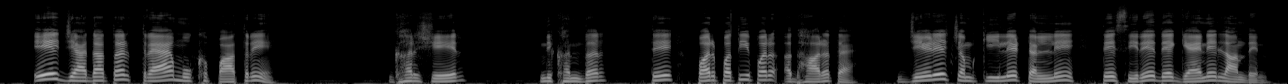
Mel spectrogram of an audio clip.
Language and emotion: Dogri, neutral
